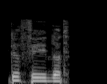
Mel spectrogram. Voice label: "gefedert", German; adjectives

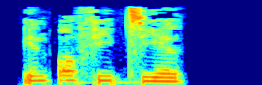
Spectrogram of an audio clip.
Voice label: "inoffiziell", German; adjectives

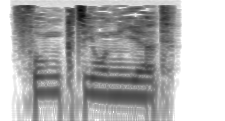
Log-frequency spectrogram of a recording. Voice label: "funktioniert", German; adjectives

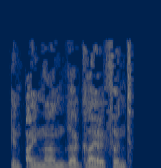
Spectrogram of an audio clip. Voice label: "ineinandergreifend", German; adjectives

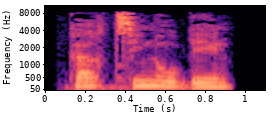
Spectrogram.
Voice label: "karzinogen", German; adjectives

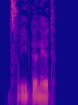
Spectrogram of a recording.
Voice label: "zwiegenäht", German; adjectives

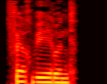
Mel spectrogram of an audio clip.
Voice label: "verwehrend", German; adjectives

